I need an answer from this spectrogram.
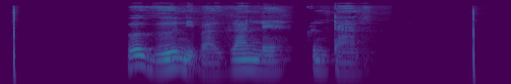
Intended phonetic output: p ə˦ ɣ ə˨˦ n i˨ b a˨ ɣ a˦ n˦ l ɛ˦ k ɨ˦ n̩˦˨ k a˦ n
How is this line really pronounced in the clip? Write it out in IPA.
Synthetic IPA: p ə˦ ɣ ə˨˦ n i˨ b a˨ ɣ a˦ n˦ l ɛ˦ k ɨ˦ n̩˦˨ t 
